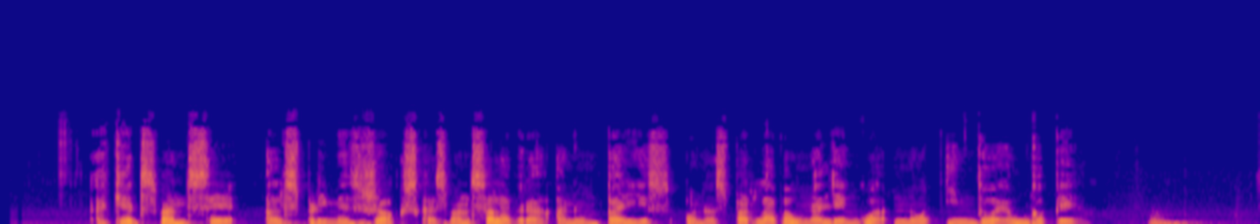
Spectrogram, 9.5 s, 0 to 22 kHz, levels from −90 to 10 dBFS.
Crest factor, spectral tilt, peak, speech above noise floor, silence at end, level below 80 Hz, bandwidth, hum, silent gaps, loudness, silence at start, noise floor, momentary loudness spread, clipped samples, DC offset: 22 dB; -6 dB/octave; -4 dBFS; 36 dB; 0.55 s; -68 dBFS; 9.8 kHz; none; none; -26 LUFS; 0.7 s; -61 dBFS; 12 LU; under 0.1%; under 0.1%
